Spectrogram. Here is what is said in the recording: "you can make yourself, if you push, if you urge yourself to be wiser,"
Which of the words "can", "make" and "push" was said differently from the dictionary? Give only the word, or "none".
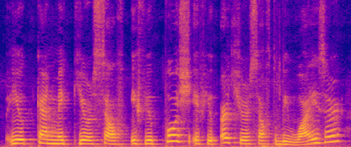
none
